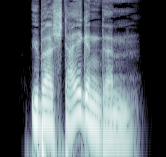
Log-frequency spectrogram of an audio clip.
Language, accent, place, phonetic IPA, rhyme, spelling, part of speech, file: German, Germany, Berlin, [ˌyːbɐˈʃtaɪ̯ɡn̩dəm], -aɪ̯ɡn̩dəm, übersteigendem, adjective, De-übersteigendem.ogg
- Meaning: strong dative masculine/neuter singular of übersteigend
